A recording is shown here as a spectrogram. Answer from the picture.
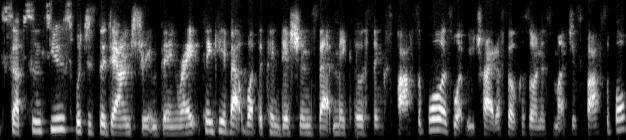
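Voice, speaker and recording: This woman speaks at a very fast pace in a fairly low pitch, with ordinary pitch variation. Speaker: coalition director. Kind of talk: interview.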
